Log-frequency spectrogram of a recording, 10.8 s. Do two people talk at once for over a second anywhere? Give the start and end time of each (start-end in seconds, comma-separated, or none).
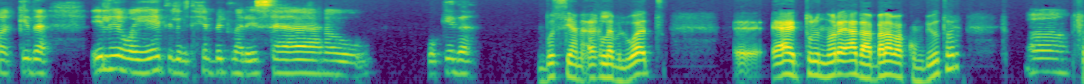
none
